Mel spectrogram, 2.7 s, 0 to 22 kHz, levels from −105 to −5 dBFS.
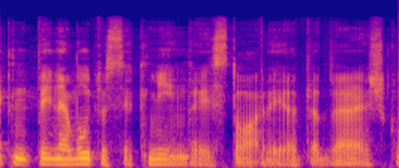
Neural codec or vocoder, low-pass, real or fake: codec, 44.1 kHz, 3.4 kbps, Pupu-Codec; 14.4 kHz; fake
